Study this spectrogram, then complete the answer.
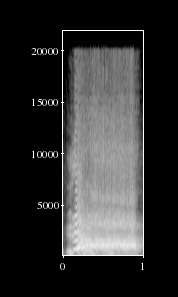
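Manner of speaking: very high, loud screamed quote; mock scream. Girlfriend correcting how she was quoted, exaggerated scream. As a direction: shriek it as an over-the-top retelling. Yells own version over partner.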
